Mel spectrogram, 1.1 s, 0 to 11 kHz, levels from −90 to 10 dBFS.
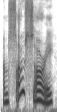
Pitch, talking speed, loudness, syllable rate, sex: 260 Hz, 155 wpm, -16 LUFS, 4.5 syllables/s, female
